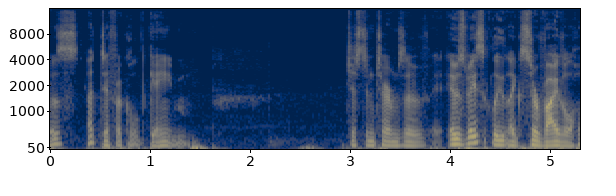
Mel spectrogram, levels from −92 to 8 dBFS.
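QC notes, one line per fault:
No technical faults were heard anywhere in the speech signal.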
